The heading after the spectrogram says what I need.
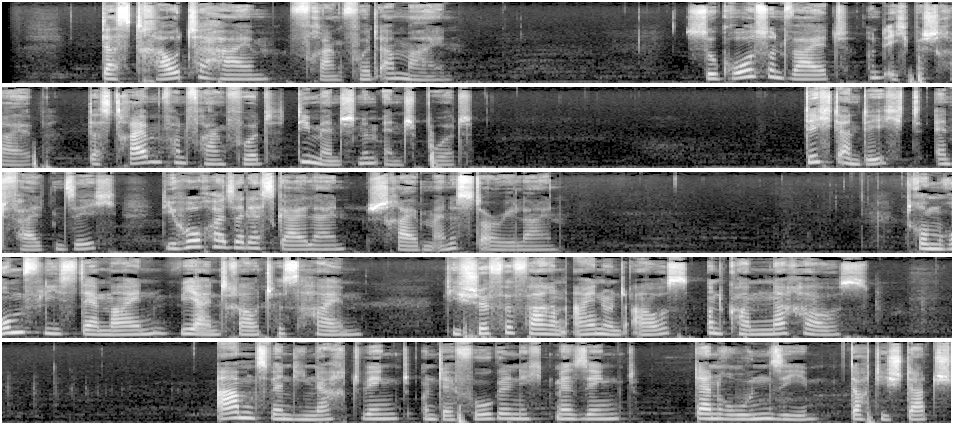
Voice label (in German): Audio Gedicht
